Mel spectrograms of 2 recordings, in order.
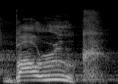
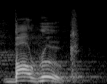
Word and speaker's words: Baruch: The first word, write this down, it's pronounced Baruch. Uh, it looks like Barak, like the name of our president, except there are two R's, and I think he has a C in that name. This is B A R A K, looks like Barak, but it's actually pronounced Baruch.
